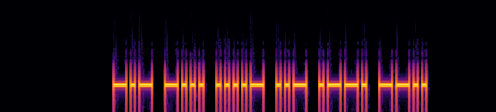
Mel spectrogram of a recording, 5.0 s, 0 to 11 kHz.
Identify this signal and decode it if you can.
Morse code, heard as a keyed tone, about 28 wpm, 700 Hz. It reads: KB4UPZ
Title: USA Call Signs 28wpm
